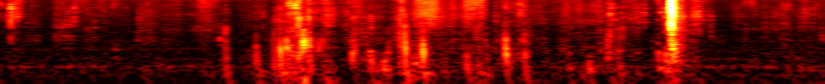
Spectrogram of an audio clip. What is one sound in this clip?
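Plastic parts knock and scrape as they are handled.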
